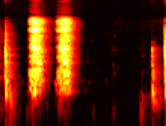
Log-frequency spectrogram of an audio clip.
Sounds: Sniff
